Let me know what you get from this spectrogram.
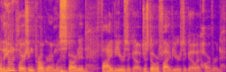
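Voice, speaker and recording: With a dark, mellow tone, a man talks at a fairly quick pace and ordinary pitch variation. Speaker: conference speaker. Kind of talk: lecture. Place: hall.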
